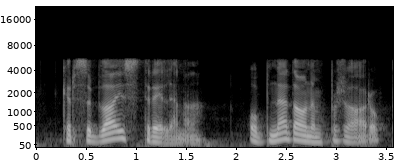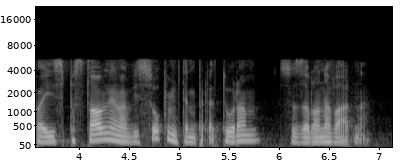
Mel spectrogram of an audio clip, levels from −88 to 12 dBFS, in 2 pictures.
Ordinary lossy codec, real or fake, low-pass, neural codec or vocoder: none; fake; 5.4 kHz; codec, 16 kHz, 2 kbps, X-Codec, HuBERT features, trained on LibriSpeech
